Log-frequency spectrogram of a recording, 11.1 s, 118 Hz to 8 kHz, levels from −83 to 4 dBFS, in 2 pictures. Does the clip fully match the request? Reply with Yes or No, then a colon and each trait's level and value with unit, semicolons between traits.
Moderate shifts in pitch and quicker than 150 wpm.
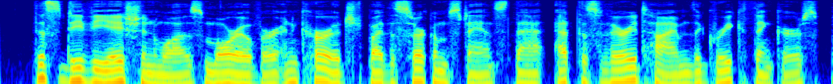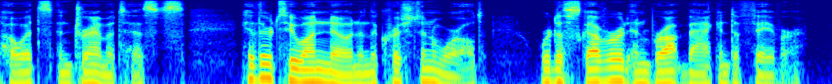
Yes: average, 3.5 semitones; average, 175 wpm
